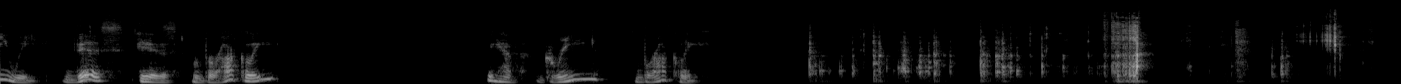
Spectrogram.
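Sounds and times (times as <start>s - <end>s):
velcro ripping: 11.0s - 11.5s.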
